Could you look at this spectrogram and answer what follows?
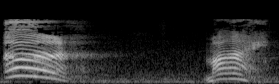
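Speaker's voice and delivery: high, loud "Uh" into a whiny "mine."; wordless toddler. Retold or imitated. Preacher imitating a baby who can't talk yet, high and whiny. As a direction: grunt then claim it like a baby. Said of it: "if they can't speak".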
